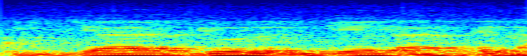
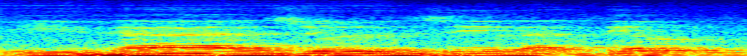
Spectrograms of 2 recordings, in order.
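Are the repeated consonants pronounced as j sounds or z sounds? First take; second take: j sounds; z sounds. First: The consonants are pronounced with a j sound. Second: The consonants are pronounced with a z sound. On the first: The speaker calls it wrong. "banyak dari kita yang salah di dalam melafalkan huruf tersebut" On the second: The speaker calls it right. "Idza za dulu. Idza zul baru za"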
